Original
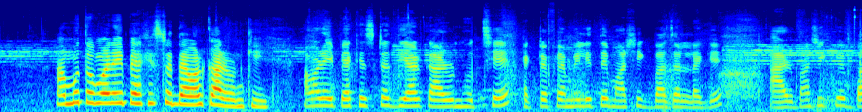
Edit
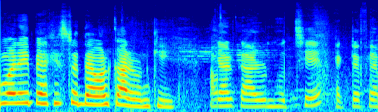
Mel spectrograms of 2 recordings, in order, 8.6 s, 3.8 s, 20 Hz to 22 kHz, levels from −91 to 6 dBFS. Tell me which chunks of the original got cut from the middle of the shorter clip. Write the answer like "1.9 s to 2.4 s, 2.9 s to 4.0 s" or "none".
3.1 s to 4.1 s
